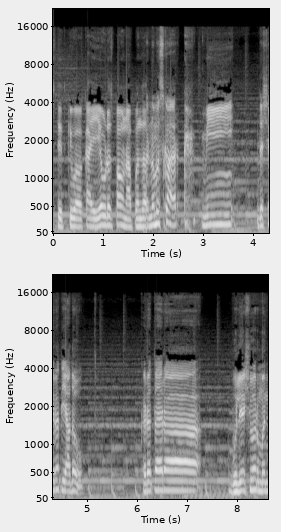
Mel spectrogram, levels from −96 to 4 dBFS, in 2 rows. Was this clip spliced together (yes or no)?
yes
